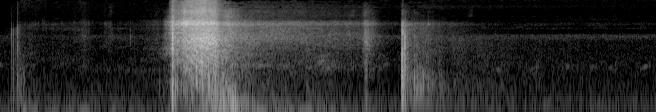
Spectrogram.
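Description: Big Diwali sky rocket taking off: a faint sputter of the burning fuse, then a sudden loud whoosh at launch, nearly two seconds in, that fades as it climbs, and a sharp bang as it bursts about four seconds in.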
